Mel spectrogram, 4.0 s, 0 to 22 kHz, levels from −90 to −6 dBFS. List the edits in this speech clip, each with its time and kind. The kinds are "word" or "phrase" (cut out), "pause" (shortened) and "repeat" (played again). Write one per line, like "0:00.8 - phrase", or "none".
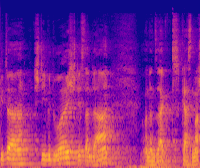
0:02.8 - word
